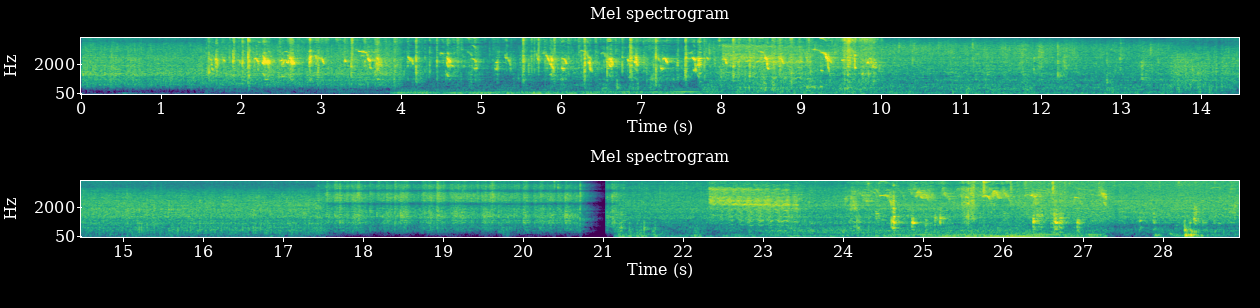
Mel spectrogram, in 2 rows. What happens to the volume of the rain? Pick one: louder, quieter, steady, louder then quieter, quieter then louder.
steady.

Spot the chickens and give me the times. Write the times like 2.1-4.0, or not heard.
1.6-10.0, 24.1-28.9.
